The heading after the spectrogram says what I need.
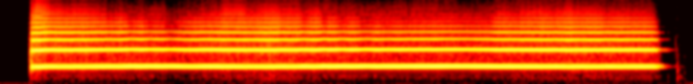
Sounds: Trumpet, Brass instrument, Music, Musical instrument

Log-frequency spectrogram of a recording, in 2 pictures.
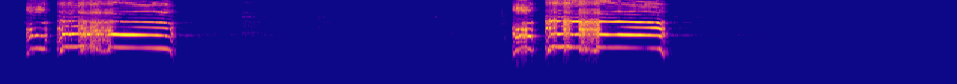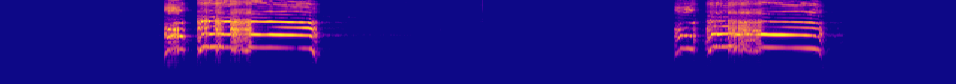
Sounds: Animal, Fowl, rooster, livestock

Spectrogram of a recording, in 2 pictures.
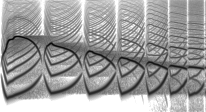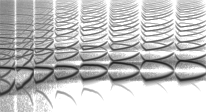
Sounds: Animal

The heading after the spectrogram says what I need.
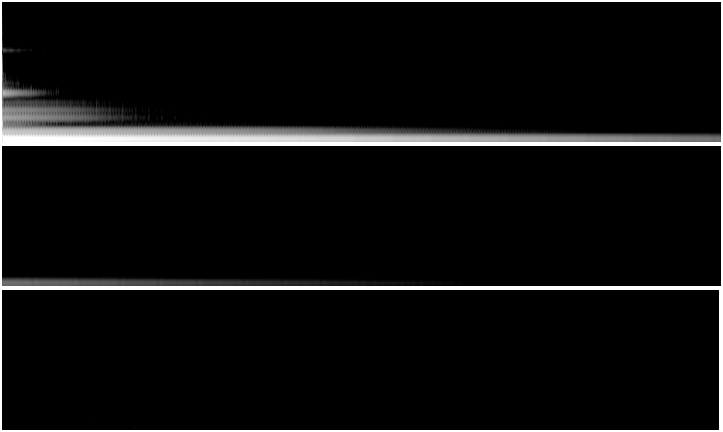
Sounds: Music, Musical instrument, Keyboard (musical), Piano

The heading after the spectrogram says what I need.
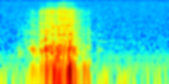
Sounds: Domestic sounds, Cutlery

